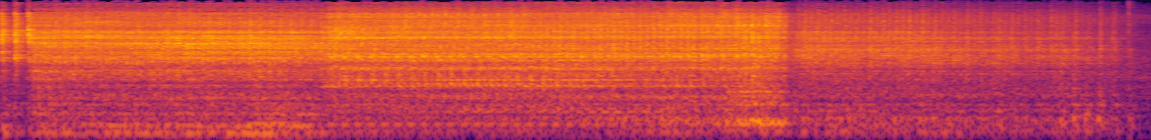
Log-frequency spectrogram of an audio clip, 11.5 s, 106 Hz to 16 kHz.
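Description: LumberJack VSL305 wood lathe running with a bowl gouge cutting into a spinning oak and meranti bowl blank, a hissing, rasping cut over a steady motor hum. The cutting noise gets louder about three seconds in, then drops away about eight seconds in.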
